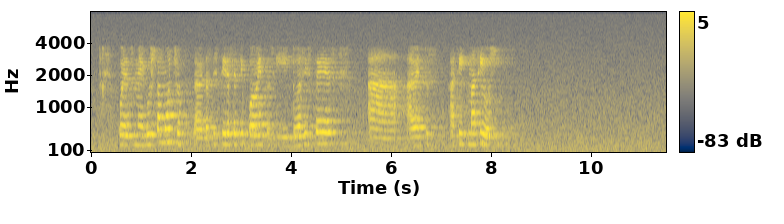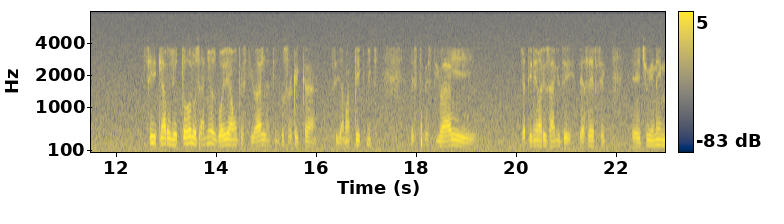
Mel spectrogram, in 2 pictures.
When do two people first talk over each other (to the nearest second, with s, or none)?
none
